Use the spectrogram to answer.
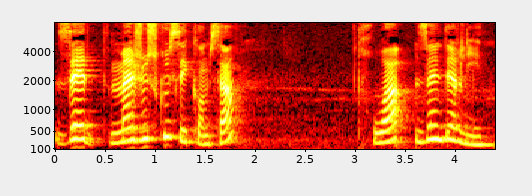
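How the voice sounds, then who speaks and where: A woman teacher giving a lesson, reading short sentences aloud and slowly repeating words with careful articulation. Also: sits high, lively intonation. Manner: slow, articulated dictation-like delivery, repeating words. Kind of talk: slow, careful classroom reading and explanation.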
